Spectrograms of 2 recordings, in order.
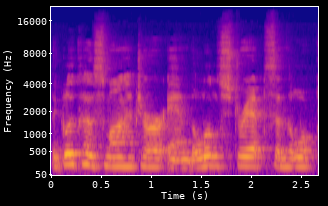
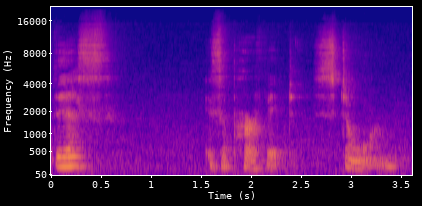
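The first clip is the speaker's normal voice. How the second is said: hushed whisper; 10 dB quieter, slower than usual. Retold or imitated. Doctor telling the couple the diagnosis, hushed whisper. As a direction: drop to a breathy hush for the verdict. Doctor delivering grave news.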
